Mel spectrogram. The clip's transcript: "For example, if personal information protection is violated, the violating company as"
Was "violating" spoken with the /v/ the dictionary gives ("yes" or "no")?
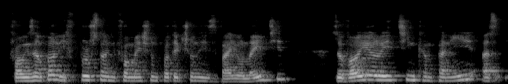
yes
